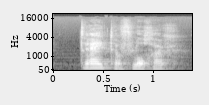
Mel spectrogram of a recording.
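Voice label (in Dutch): "treitervlogger", Dutch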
